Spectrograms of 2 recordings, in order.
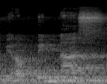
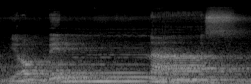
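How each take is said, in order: First: The nasal sound is cut short and rushed. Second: The nasal sound is held long and slow. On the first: The speaker calls it wrong. "jangan sampai birobbin nas" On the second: The speaker calls it right. "jadi kita tahan birobbin nas"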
